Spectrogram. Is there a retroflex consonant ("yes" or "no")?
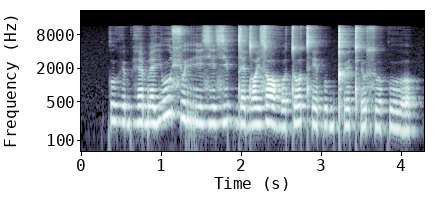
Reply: no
